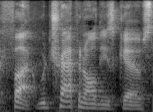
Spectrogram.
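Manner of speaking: plain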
